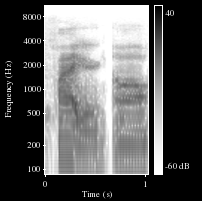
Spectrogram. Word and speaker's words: FHIR: And you mentioned FIRE. For the audience, FIRE is FHIR. That's how it's spelled, but it's just an extension of what you call HL7, which deals with interoperability.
